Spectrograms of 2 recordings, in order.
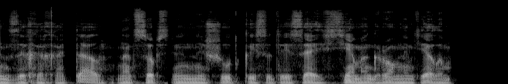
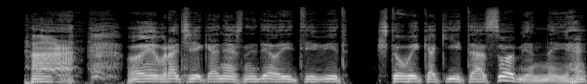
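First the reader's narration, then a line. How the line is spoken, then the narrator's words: Laughing. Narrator (Russian): Засмеялся Юрген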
